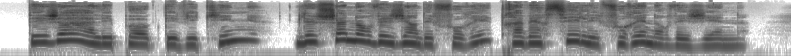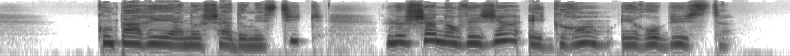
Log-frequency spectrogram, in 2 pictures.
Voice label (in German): Dokumentation FR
